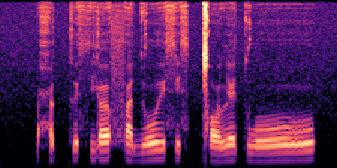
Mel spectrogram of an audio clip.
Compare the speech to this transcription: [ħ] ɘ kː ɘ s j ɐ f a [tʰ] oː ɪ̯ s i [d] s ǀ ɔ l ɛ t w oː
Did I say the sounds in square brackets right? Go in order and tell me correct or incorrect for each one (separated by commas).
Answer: correct, incorrect, incorrect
